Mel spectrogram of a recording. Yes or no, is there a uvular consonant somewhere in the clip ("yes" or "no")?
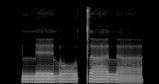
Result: no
